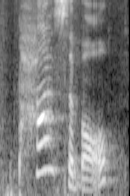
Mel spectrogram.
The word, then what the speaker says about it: possible: For example, in the word possible, the stress falls on the first syllable, possible. But here's the thing. Once I add the suffix, ri, it changes the stress. The placement is changed. So it turns into possibility.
